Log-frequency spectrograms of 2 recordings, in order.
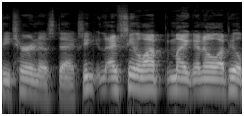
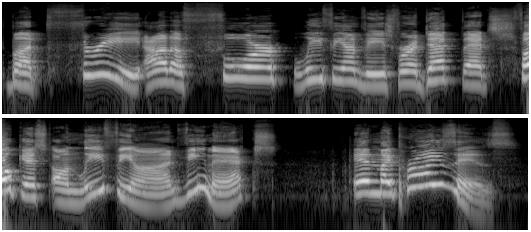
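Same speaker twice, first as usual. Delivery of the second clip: exasperated rant; 5 semitones higher, 5 dB louder, much slower than usual. Real, not acted. Ranting about prized Leafeons.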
